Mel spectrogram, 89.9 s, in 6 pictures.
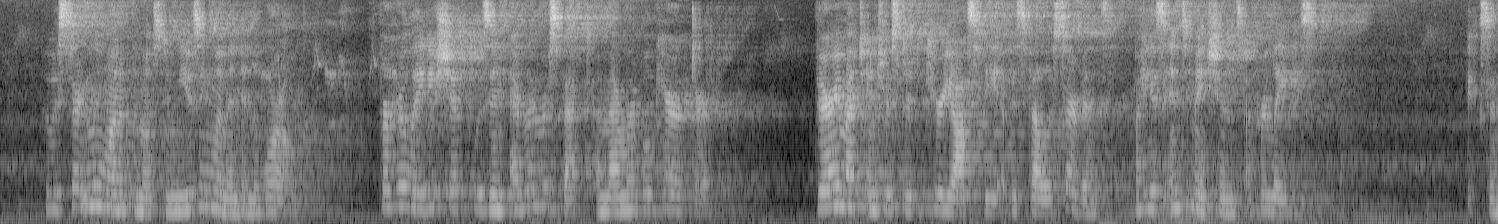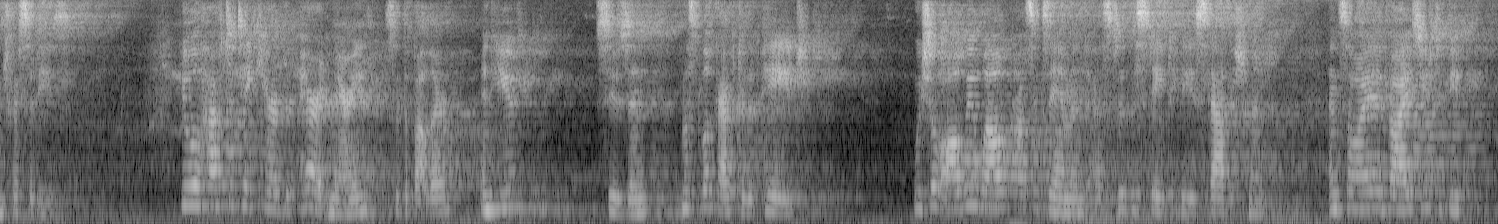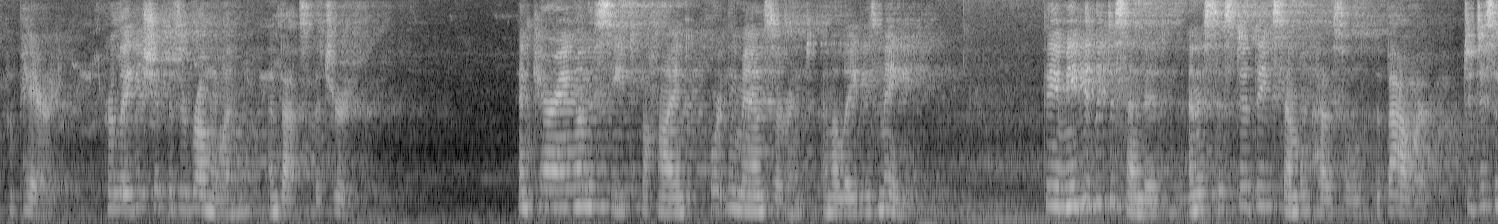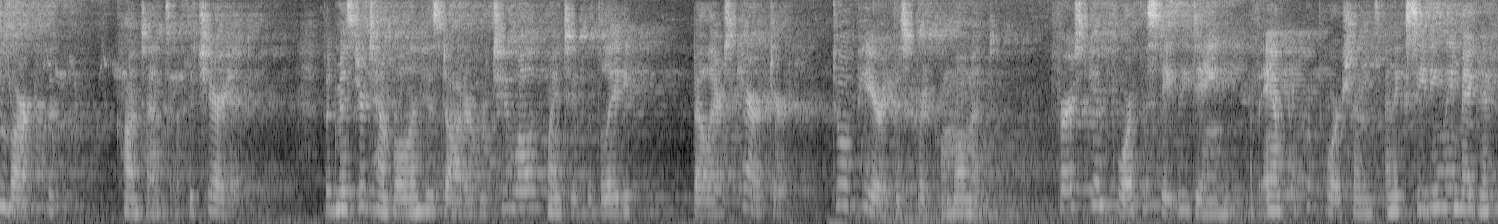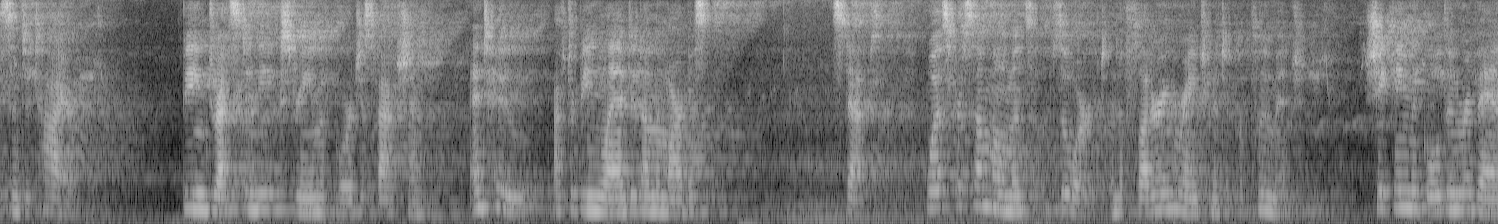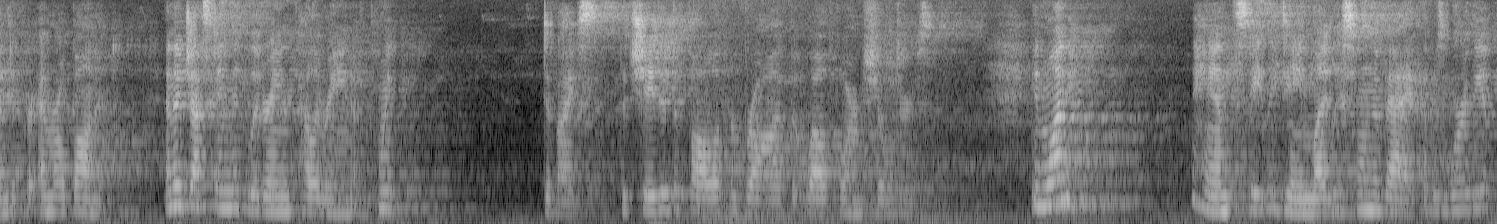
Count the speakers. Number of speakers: one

